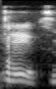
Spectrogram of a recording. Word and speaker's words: Toews: Miriam Taves. – Miriam Taves. Fight Night. – But it's not spelled that way, but... – T-O-E-W-S. – Yeah. – Is how you spell it, but it's pronounced Taves.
